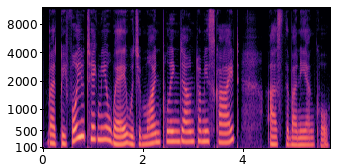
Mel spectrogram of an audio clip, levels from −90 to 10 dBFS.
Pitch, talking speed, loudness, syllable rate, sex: 215 Hz, 180 wpm, -17 LUFS, 5.0 syllables/s, female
